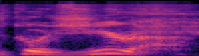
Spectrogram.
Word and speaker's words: Gojira: It's Gojira.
